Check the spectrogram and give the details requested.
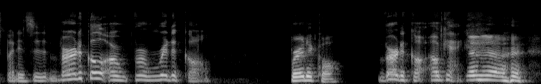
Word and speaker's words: veridical: I've heard it pronounced a couple different ways, but is it vertical or veridical?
